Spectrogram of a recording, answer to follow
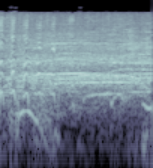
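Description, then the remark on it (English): A loud, dense crowd noise fills the whole moment, with scattered voices whooping and cheering over a steady wash of sound, like an audience erupting in applause. “Clap for George's.”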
